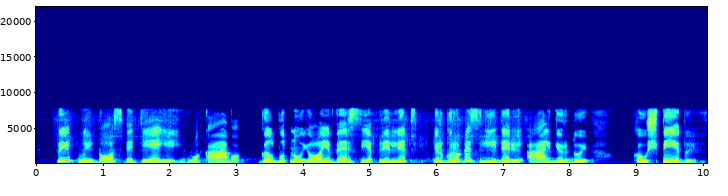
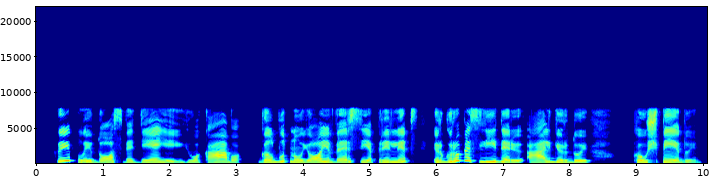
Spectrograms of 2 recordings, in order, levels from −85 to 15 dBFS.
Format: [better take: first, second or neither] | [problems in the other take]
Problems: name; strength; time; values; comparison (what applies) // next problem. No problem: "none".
second | noise reduction (neural separator model SepFormer DNS4)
